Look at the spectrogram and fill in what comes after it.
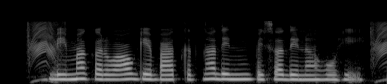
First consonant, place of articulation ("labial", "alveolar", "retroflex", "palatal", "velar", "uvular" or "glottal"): labial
